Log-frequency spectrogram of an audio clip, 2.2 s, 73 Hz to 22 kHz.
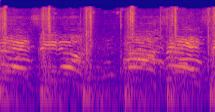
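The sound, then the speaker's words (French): Several thousand people gathered at a street corner in northern Rosario at nightfall chant loudly in unison, their voices pulsing in a regular, repeating rhythm. “Jeudi 26 octobre, alors que la nuit tombe sur Rosario, plusieurs milliers de personnes sont rassemblées à l'angle des avenues Juan de Rusto et Alverdi, dans le nord de la ville.”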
